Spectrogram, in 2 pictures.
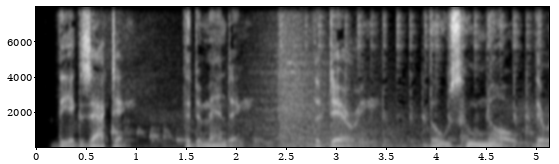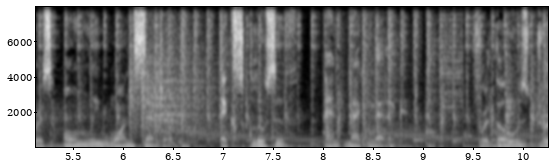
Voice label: english american corporate videos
